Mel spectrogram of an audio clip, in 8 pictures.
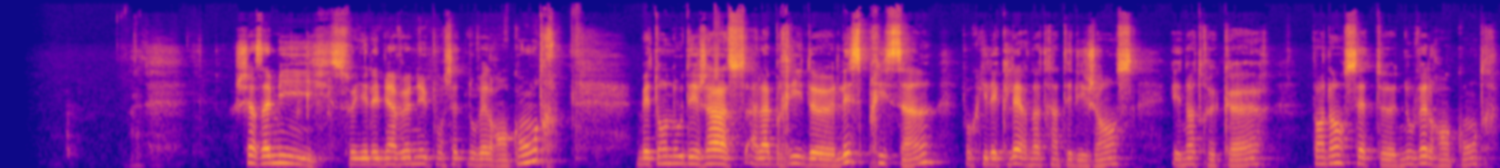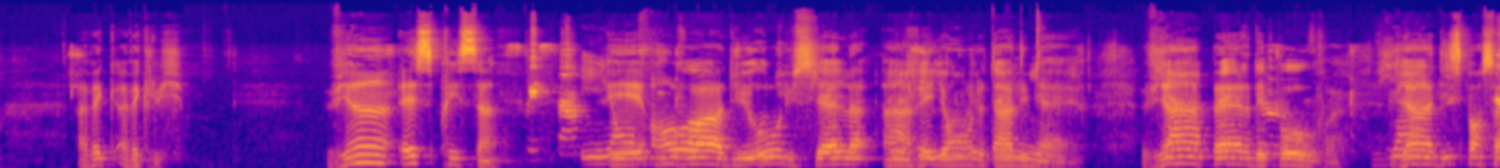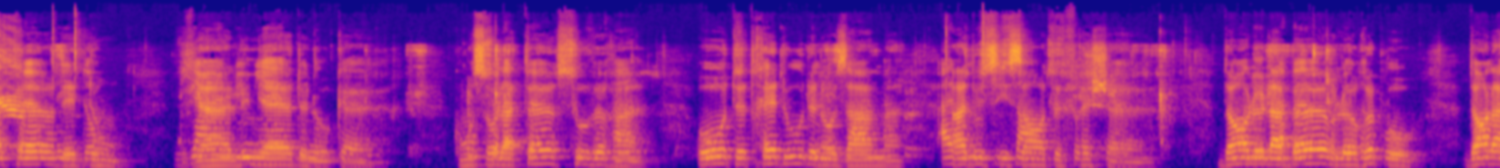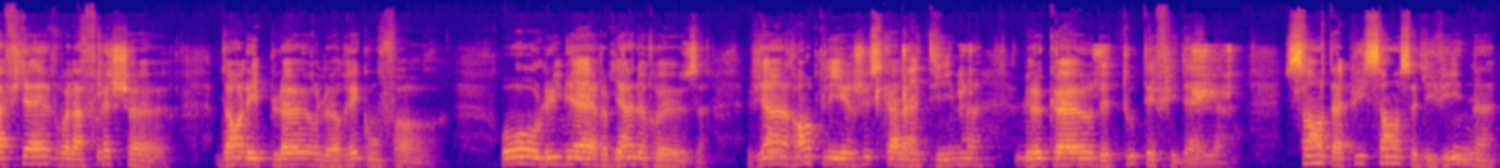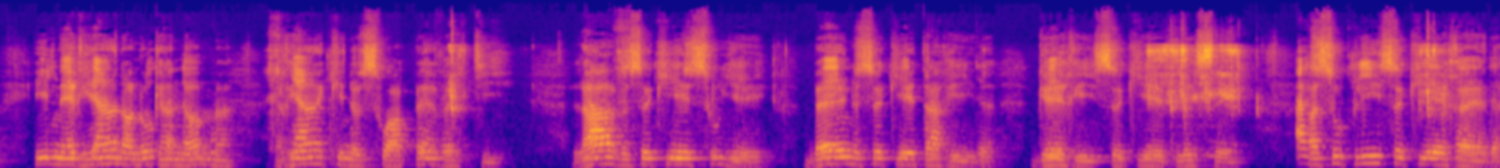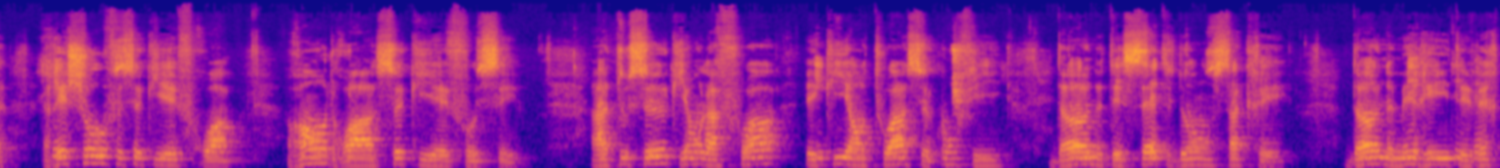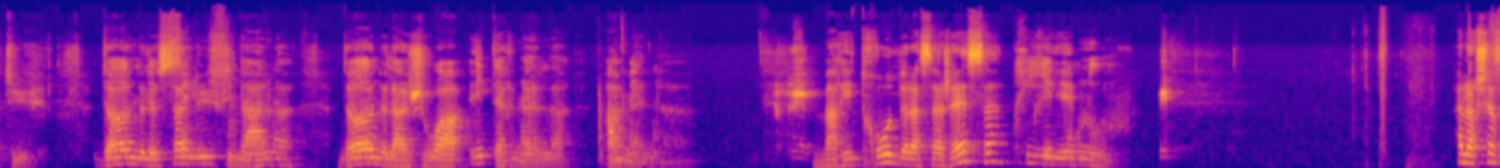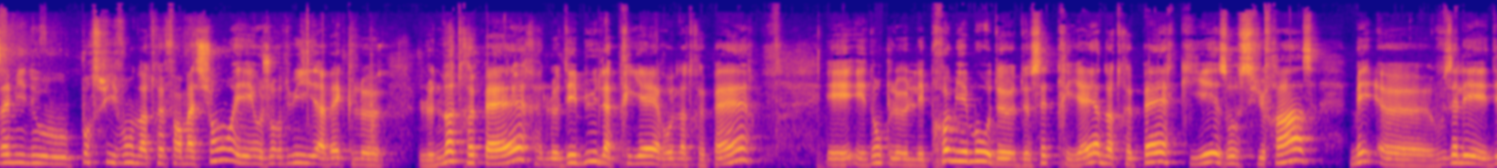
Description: Enregistrements du cours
